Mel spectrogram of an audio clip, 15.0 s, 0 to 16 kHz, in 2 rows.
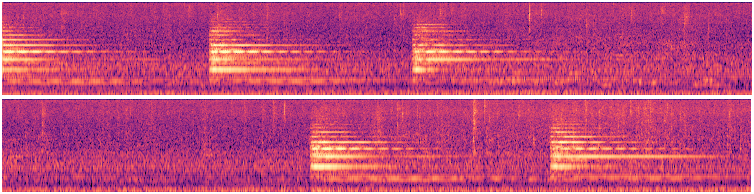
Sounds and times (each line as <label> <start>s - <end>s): Church Bell 0.0s - 7.2s
Pub noise from inside the pub 3.0s - 14.9s
American accent from a passer by 4.5s - 14.5s
Rain 4.5s - 14.9s
Church Bell 10.5s - 14.9s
